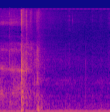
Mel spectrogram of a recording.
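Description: Knife slicing and tapping through packing tape on a cardboard shipping box, giving two sharp clicks in the first second and then faint scraping, over a steady low hum.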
